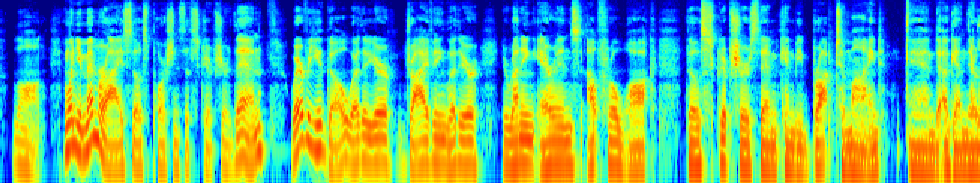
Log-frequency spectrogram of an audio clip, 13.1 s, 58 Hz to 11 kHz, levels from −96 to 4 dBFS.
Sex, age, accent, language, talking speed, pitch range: male, 50-69, American, English, 165 wpm, 85-115 Hz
